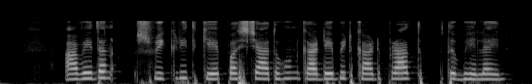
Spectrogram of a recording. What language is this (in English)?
Maithili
